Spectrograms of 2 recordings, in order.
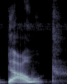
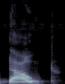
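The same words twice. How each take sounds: Both takes have the same delivery.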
